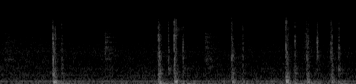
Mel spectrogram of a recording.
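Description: Sparse keystrokes tap on a computer keyboard while a command is entered, a handful of separate clicks in small clusters over quiet room noise, with no speech.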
